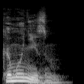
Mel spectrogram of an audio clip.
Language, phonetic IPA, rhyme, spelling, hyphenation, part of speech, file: Russian, [kəmʊˈnʲizm], -izm, коммунизм, ком‧му‧низм, noun, Ru-коммунизм.ogg
- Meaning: communism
